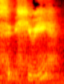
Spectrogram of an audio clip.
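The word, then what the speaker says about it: huit: 8 Huey and it's spelled H UI.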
